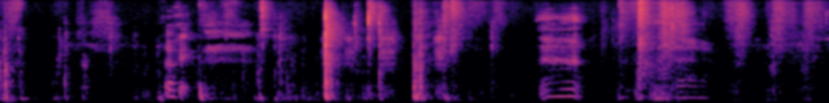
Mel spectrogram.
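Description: Irregular clicks, taps and rustles of craft supplies being handled and put away on a tabletop.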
